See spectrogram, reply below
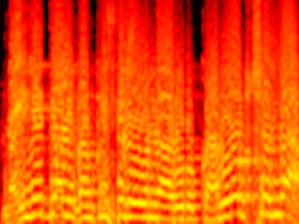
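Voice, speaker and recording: A man. He talks formally and deferentially, as in a reverent ceremony. There is clear noise behind him. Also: high-pitched, fairly quick. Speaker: ritual questioner addressing the oracle. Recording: loud background noise.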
